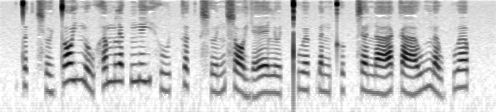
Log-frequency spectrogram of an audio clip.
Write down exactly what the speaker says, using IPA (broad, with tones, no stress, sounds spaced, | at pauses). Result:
t̪ ɐ˥ k̚ t͡sʰ ɵ˨ ɥ t̪ ɔː˥ j n̪ o˨˩ w h ɐ˥ m l ɐ˥ k̚ ŋ e˥ j h uː˨˥ t̚ k ɐ˧ k̚ t͡sʰ ɵ˨˥ n s ɔː˨˩ j ɛː˨ l ɵ˨˥ t̚ kʷʰ œː˧ k̚ ɐ˨ n kʰ ʊ˨˥ k̚ s ɐ˨ n aː˨˥ k aː˨˥ w ŋ ɐ˨˩ w kʷ ɐ˧ p̚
